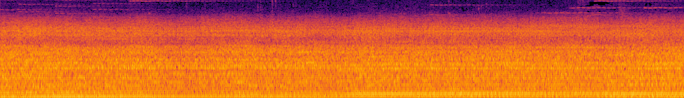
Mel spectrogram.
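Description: Car engine sound effect running steadily at an even pitch, without revving.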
